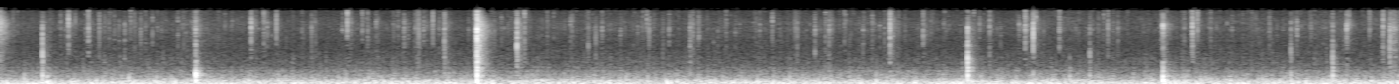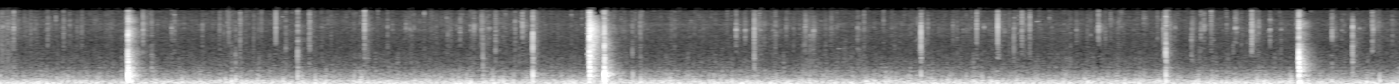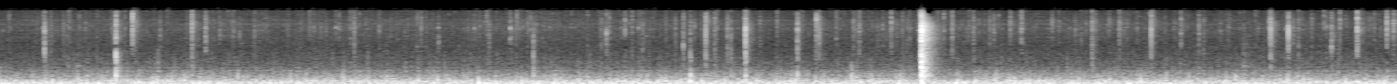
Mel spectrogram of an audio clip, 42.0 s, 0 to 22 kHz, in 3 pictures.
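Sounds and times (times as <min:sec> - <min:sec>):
fire crackling in a fireplace: 0:00.0 - 0:41.9
sharp fire pops: 0:00.0 - 0:41.9.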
